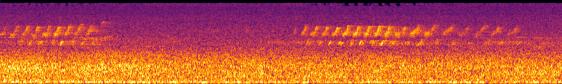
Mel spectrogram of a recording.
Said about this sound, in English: we may have pine warbler in here. Maybe. Not there, because it fades in and out. It's not a straight even trill, but it has that fade in out quality, and it's in a pine tree. That helps too.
